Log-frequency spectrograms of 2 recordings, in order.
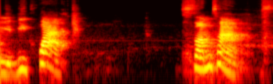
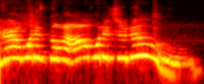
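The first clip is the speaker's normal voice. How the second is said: high, disbelieving what-happened; pitched way up in mock alarm at her sister; incredulous girl; 12 semitones higher than usual. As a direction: friend asking, shocked, why she's upset. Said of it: "That's why I was like".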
